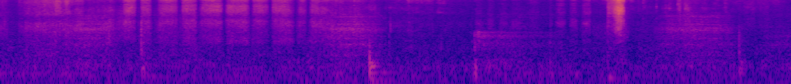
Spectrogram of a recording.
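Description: Pencil drawing and shading on paper for an eye study: soft, steady scratchy rubbing strokes in a quiet room, with a few brief taps and a short brighter scrape near the end.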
